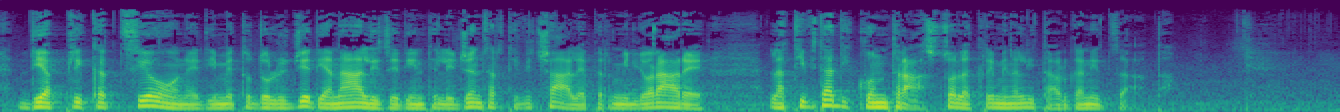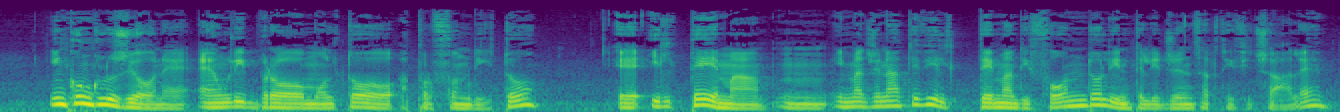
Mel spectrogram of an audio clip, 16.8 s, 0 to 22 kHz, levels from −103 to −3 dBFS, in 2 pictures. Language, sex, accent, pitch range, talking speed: Italian, male, native, 95-130 Hz, 125 wpm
